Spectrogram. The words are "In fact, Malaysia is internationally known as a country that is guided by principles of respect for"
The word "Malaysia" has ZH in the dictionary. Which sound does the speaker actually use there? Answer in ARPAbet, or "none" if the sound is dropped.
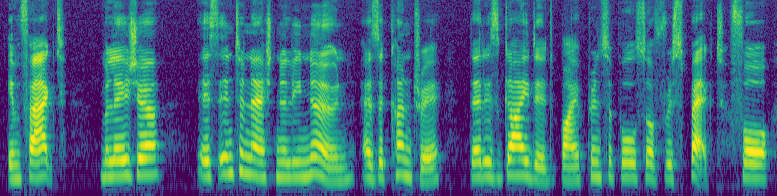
ZH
